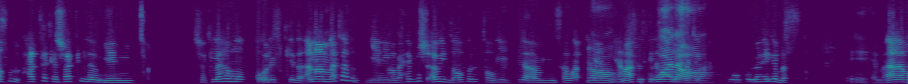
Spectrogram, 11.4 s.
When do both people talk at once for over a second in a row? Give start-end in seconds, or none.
7.3-9.0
